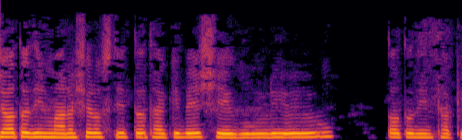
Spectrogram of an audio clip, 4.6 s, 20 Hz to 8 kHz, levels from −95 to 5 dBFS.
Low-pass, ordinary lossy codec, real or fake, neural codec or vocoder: 7.2 kHz; MP3, 32 kbps; fake; vocoder, 44.1 kHz, 80 mel bands, Vocos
